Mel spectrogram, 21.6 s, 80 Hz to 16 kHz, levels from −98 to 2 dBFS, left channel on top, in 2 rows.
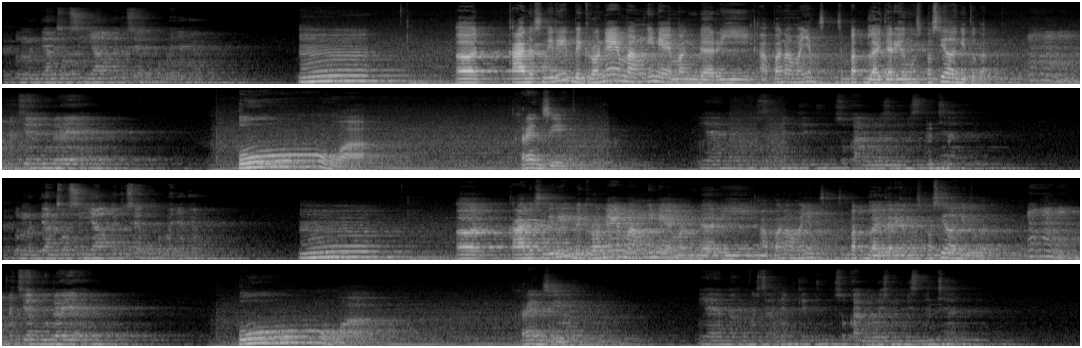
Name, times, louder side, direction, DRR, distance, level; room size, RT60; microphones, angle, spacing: voice 1, 0.1-2.0 10.2-11.8 15.9-17.1 17.7-20.3, right 1 dB, 20° right, -2 dB, 1.5 m, -47 dB
voice 2, 3.0-3.8 4.1-9.9 10.2-10.3 13.1-16.8 18.5-18.6 20.0-20.3, left 5 dB, 75° left, 9 dB, 0.5 m, -34 dB
12.0 x 6.6 x 3.3 m, 2.1 s
head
